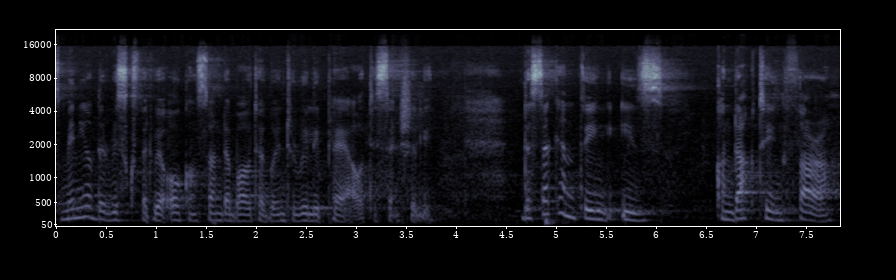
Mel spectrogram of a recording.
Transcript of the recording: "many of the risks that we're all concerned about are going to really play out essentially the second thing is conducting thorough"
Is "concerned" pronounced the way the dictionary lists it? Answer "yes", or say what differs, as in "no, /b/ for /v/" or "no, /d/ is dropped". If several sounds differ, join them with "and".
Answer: yes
